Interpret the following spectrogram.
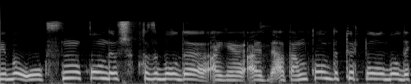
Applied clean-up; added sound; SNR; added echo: none; none; none; none.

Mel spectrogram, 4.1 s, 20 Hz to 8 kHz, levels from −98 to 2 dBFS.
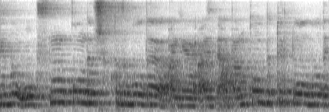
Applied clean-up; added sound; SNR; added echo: none; none; none; reverberation time 0.9 s.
